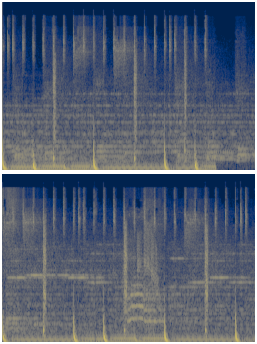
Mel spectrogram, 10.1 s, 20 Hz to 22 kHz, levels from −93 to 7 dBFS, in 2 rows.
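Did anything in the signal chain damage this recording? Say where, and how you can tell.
Yes, at the network stage. Two brief smeared, wobbling patches are audible, one at about 1.73 to 1.77 s and another at about 6.89 to 6.94 s. These are short concealed packet losses. About 20 ms and then about 40 ms of audio arrived too late for the decoder. The receiver covered roughly 16 ms and 33 ms of each gap by extending the preceding sound, then crossfaded back into the real signal.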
